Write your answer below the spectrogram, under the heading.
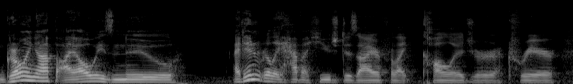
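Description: The recording is very clean, with a silent background. A man with an unremarkable speaking voice at a medium pitch uses lively intonation. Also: big swings in loudness. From rural Utah. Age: 20s. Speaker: business owner. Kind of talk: casual interview.

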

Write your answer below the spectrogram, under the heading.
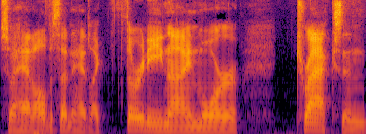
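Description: A man's medium-pitched, fairly even voice, a plain, everyday voice, on a very clean recording with a silent background. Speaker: radio host and voiceover artist. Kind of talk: casual interview chat, telling stories. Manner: radio-trained, polished, can switch to NPR tone.

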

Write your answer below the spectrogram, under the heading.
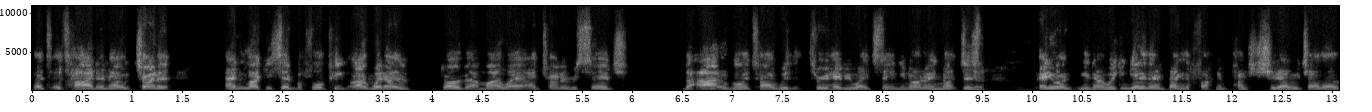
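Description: This man has a fairly high voice with ordinary pitch variation and an Australian accent, recorded dry and close with no echo. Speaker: Muay Thai fighter. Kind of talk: casual chat. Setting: remote call from the roadside.

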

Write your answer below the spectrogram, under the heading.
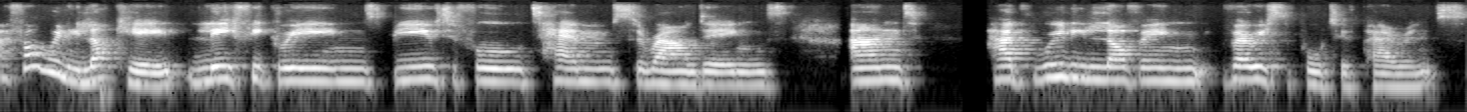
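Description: In a southern English accent, a woman speaks very slowly at medium pitch with ordinary pitch variation, on a very clean recording with a silent background. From Berkshire, southern England. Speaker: radio and TV broadcaster. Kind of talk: interview.

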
